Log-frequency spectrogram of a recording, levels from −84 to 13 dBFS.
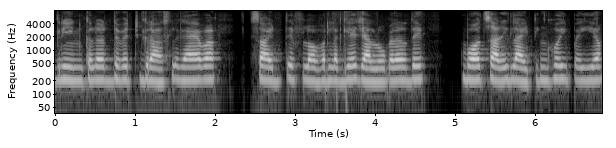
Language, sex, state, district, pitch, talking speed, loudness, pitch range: Punjabi, female, Punjab, Kapurthala, 210 Hz, 175 wpm, -17 LUFS, 200-215 Hz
